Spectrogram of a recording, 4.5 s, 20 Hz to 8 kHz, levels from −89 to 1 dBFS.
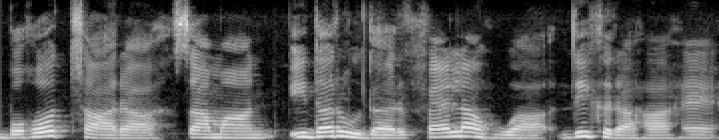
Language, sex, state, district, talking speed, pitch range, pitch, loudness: Hindi, male, Haryana, Jhajjar, 135 wpm, 165-230 Hz, 185 Hz, -14 LUFS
